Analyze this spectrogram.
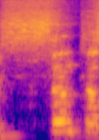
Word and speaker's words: santa: Outra palavra, no nome Santa Cecília, por exemplo, a gente tem a palavra santa, ó. S an. Esse an que a gente tem aí, ele é um som só.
